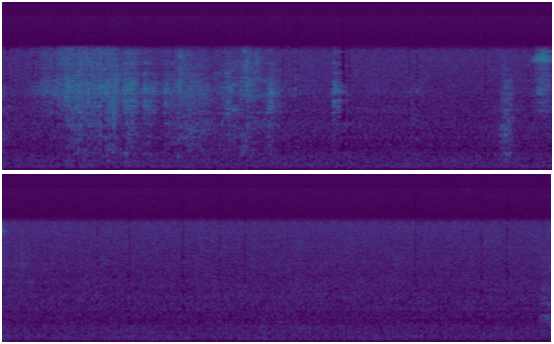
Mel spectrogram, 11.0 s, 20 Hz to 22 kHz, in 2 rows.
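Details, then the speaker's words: Abdominal auscultation of a female patient with no bowel complaints, listening in all four quadrants: soft irregular gurgles and clicks over a quiet hiss, consistent with normal bowel sounds. "I'm going to take a listen to her bowels and see if she has bowel sounds in all 4 quadrants."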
